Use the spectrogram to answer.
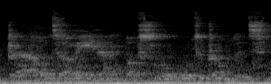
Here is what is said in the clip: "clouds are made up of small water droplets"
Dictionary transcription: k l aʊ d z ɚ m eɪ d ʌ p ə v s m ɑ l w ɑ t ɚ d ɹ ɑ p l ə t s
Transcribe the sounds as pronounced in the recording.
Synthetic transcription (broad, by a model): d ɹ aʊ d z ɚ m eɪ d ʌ b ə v s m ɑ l w ɑ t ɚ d ɹ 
